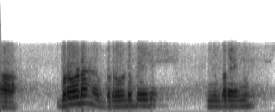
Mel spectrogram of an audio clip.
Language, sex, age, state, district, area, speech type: Malayalam, male, 18-30, Kerala, Idukki, rural, conversation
